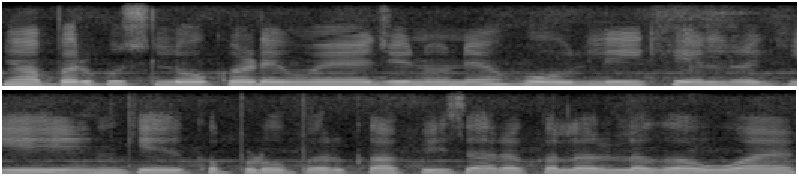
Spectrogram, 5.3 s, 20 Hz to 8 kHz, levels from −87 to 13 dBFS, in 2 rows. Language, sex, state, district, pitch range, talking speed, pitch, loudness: Hindi, male, Rajasthan, Churu, 205-225 Hz, 240 wpm, 215 Hz, -29 LUFS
